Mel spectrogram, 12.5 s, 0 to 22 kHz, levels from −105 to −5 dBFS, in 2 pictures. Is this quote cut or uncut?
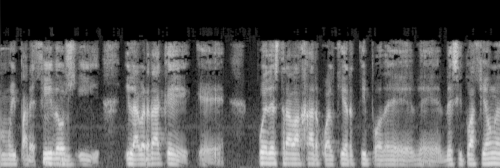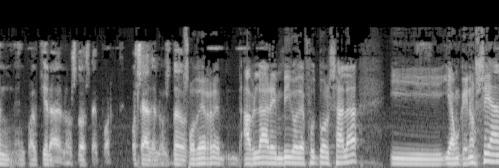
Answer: cut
